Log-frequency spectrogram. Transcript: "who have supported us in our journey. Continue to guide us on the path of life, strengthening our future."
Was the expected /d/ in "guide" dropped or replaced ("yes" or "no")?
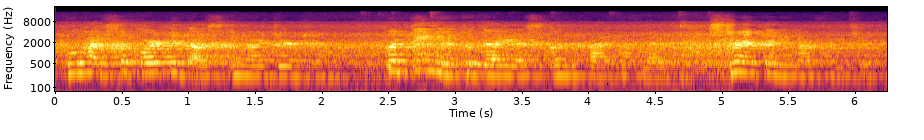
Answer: yes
